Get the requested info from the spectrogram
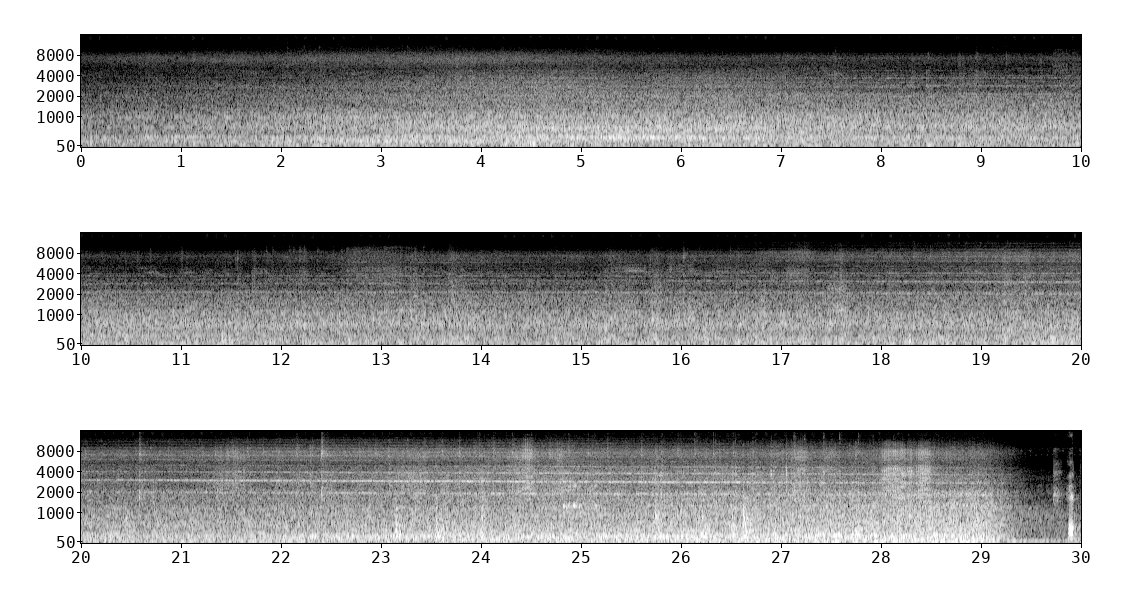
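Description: Diesel-hauled passenger train passing at speed, carriage wheels rolling on the rails with a thin high whine that falls slightly in pitch. It grows louder and deeper in the last third as the two diesel locomotives at the rear pass, and cuts off about a second before the end.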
